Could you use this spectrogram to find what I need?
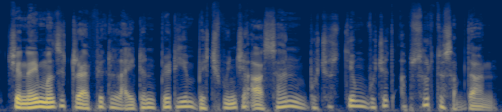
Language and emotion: Kashmiri, sad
